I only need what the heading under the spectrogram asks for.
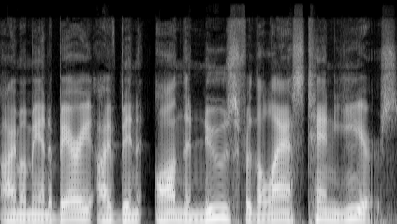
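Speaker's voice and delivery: ordinary talk, nothing marked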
